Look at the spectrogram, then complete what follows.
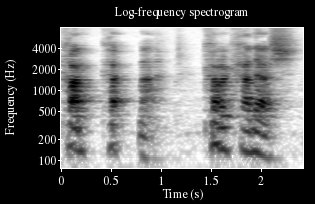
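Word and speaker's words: Qart-hadasht: So Carthage actually, in Phoenician, or it's pronounced Karakadesh, and that means new city.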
